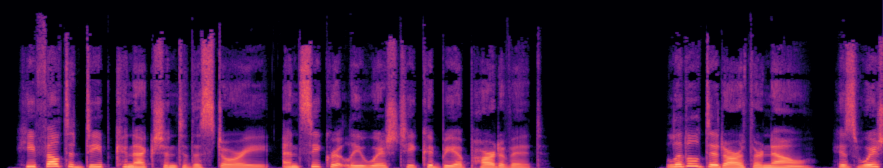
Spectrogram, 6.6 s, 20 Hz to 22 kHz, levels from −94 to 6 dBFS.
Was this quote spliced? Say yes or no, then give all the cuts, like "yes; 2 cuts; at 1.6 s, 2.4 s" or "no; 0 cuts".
no; 0 cuts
